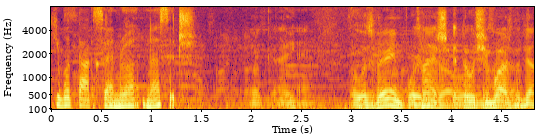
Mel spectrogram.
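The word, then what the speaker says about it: Sandra Nasić: Моя мама произносит его так. Sandra Nasich.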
